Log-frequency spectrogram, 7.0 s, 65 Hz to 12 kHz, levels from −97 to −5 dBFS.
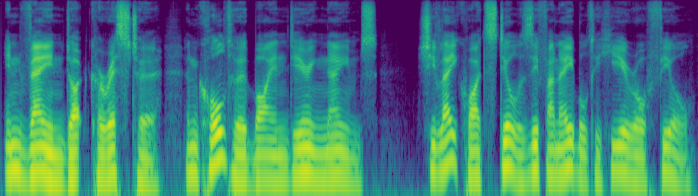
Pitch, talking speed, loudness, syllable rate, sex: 105 Hz, 190 wpm, -18 LUFS, 5.2 syllables/s, male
